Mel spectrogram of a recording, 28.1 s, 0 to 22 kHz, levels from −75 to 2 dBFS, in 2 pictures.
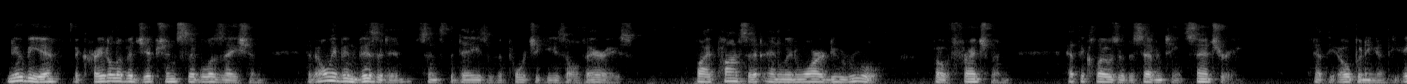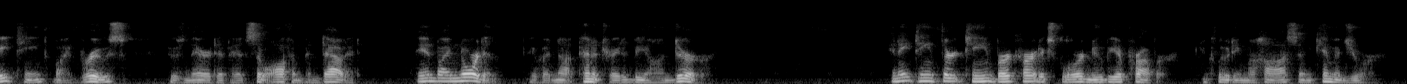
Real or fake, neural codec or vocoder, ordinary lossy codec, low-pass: real; none; Opus, 16 kbps; 7.2 kHz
